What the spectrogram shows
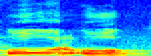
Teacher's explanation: कंठोष्ठ मतलब ओ और ओ, ये कंठोष्ठ से उच्चारित होते हैं ओ और ओ।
